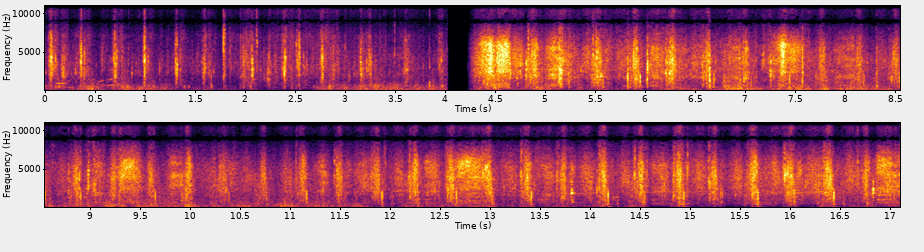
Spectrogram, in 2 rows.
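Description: Wind roars across the mountain pass of Gates Garth Pass during the Lakeland 50 ultramarathon, buffeting the microphone steadily and loudly at close range with only a brief dropout, while running footsteps patter underneath.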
